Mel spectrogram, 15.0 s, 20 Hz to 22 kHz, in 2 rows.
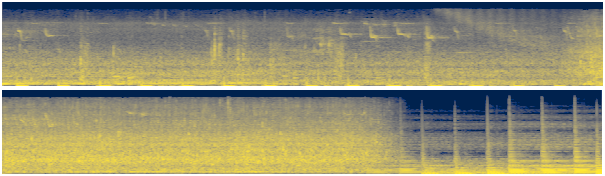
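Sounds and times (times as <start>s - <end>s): footsteps on paved path: 0.1s - 7.2s
river water pouring over rocks: 7.0s - 12.4s.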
